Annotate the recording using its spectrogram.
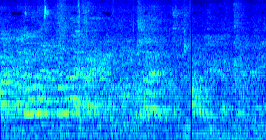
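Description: Voices of several people talking in a room, with a few light knocks.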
